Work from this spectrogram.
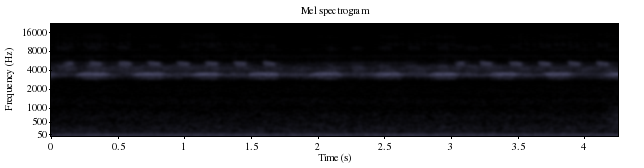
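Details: Crickets chorusing in autumn, shrill pulsed trilling beating steadily over twice a second while a higher-pitched cricket chirps rapidly alongside throughout.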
